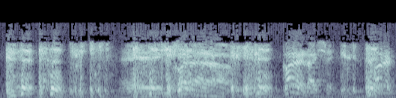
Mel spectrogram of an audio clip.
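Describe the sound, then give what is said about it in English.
Two people cough deliberately and repeatedly, their harsh, forced hacks overlapping in a steady, exaggerated stream that sounds loud on a thin, radio-like recording. “Didn't we cough right?”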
